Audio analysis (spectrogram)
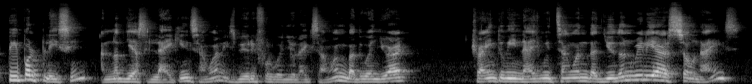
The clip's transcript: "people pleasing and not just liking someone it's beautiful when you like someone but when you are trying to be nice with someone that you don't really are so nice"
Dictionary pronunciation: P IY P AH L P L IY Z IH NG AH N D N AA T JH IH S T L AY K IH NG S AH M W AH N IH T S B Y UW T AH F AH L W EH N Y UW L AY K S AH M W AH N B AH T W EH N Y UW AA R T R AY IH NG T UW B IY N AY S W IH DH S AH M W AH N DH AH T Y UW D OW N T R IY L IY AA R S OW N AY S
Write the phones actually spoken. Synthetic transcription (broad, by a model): P IY P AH L P L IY S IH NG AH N N AA T JH IH S T L AY K IH NG S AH M W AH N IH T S B Y UW T AH F AH L W EH N Y UW L AY K S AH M W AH N B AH T W EH N Y UW AA R T R AY IH NG T UW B IY N AY S W IH DH S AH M W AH N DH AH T Y UW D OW N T R IY L IY AA R S OW N AY S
